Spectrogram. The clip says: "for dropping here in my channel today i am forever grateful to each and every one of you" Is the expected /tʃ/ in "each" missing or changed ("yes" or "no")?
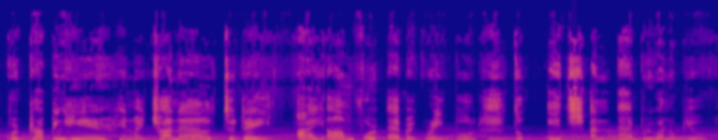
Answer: no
